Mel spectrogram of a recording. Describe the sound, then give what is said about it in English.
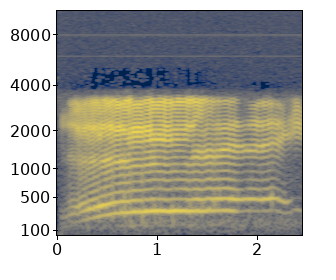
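A person's voice imitates a cow's moo, one long sustained lowing tone held steady for a couple of seconds, loud, tapering slightly at the end. “Moo. Do it.”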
